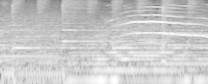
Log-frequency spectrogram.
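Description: Background music with steady low notes. About halfway through, a long high wailing cry rises in pitch and then falls away, close to a cat's caterwaul.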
